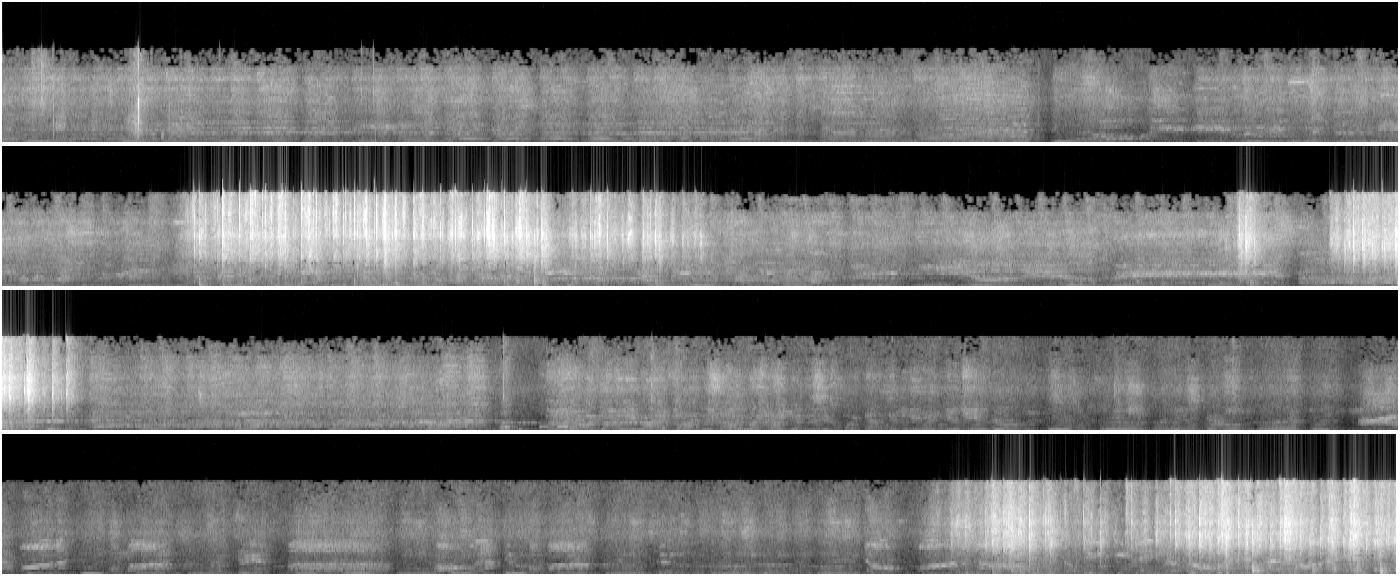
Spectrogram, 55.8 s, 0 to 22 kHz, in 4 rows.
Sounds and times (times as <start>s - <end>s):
Music: 0.0s - 55.8s.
